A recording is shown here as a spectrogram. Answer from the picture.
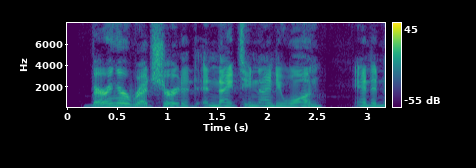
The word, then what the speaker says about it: Berringer: And so I knew it was Berringer all the way.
